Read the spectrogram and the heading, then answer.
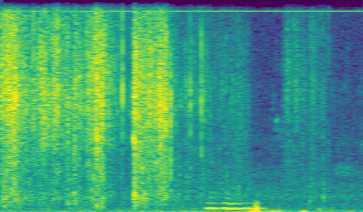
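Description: Footsteps crunch through dry leaves in a few loud, crackly bursts as someone walks a lap outdoors on a windy day, then fade to softer rustling. A brief tonal chirp sounds midway. No one speaks.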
